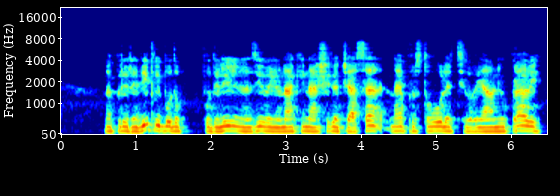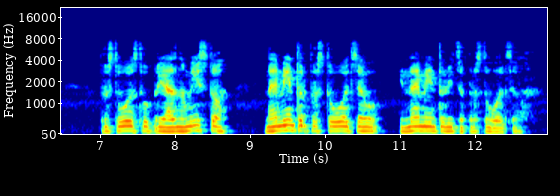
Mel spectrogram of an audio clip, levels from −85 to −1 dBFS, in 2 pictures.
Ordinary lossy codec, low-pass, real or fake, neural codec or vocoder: none; none; fake; codec, 16 kHz, 8 kbps, FreqCodec, larger model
